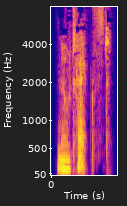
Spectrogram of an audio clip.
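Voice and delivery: plain reading voice

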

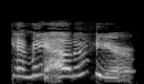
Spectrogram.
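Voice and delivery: put-on very high, desperate child's scream. A narrator's reading. Maribel begs her mother for rescue, screaming. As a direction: cry for rescue, high and panicked. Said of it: "Maribel screamed".

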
